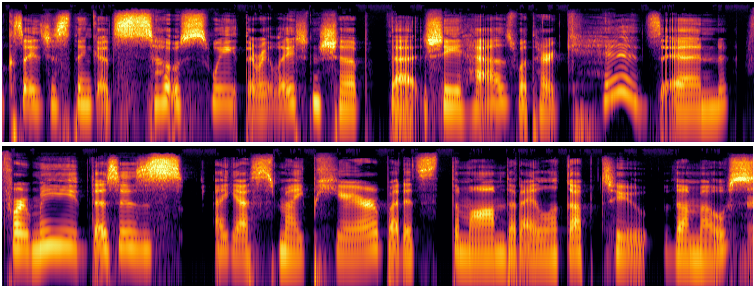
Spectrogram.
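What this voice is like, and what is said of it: Emotional, choked-up voice. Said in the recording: “Oh, God, I'm getting emotional. Why am I getting emotional? ... I'm getting emotional”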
